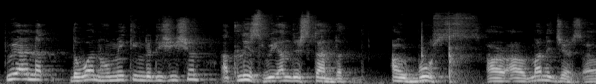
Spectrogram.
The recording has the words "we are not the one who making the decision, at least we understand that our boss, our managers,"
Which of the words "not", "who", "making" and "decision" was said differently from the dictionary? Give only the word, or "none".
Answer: decision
